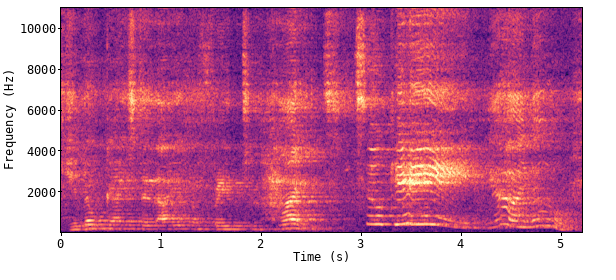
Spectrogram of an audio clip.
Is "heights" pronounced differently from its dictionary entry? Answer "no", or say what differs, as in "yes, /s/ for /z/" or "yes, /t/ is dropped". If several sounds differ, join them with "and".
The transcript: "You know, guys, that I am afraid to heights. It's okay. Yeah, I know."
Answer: yes, /s/ is dropped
